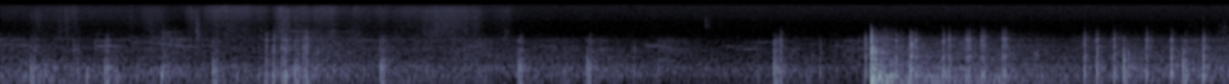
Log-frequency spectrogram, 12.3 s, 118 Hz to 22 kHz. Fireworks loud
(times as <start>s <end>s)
0.3s 4.3s, 8.6s 12.2s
